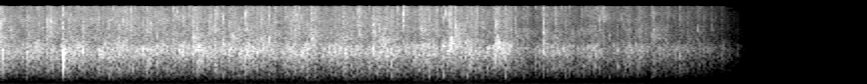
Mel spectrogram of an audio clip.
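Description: Audience applauding, a dense patter of many hands clapping that thins out and then cuts off suddenly about four and a half seconds in.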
